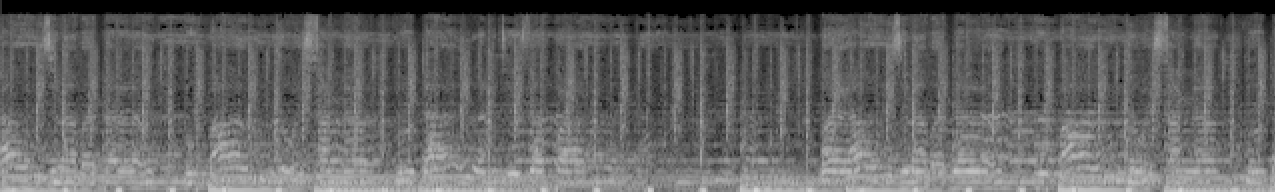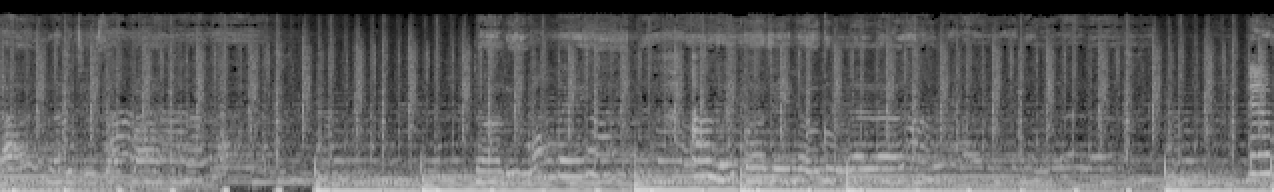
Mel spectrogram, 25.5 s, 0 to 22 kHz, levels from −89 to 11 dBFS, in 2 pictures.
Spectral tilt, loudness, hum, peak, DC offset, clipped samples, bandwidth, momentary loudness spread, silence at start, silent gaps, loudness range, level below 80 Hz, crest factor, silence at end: -4.5 dB/octave; -18 LUFS; none; 0 dBFS; under 0.1%; under 0.1%; 16.5 kHz; 7 LU; 0 s; none; 4 LU; -18 dBFS; 14 dB; 0 s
